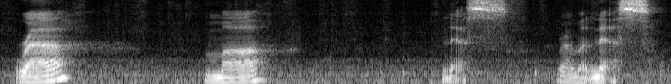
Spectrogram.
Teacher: So for reminisce, we have last syllable stress. We have the F vowel here.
